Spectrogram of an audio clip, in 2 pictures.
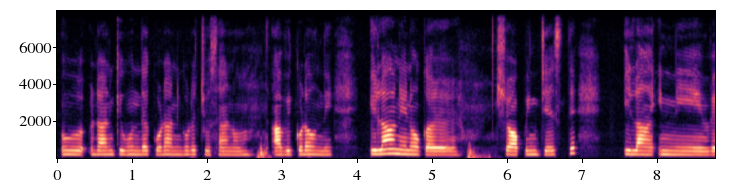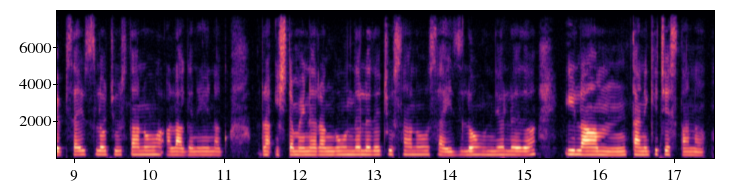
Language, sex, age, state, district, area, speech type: Telugu, female, 18-30, Andhra Pradesh, Nandyal, urban, spontaneous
